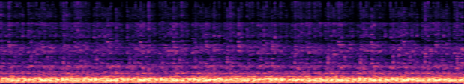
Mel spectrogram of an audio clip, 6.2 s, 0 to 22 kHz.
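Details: 1954 Chevy 3100 truck with later-model 235 six, dual carbs, new short-shaft water pump, old gas still in tank: smooth steady low idle rumble, even beat, no knocks, ticks or stumbles; sounds real good.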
